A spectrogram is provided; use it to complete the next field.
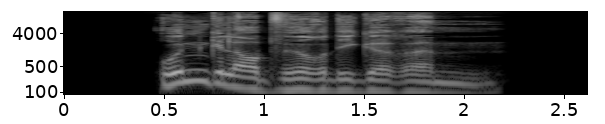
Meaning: strong dative masculine/neuter singular comparative degree of unglaubwürdig
- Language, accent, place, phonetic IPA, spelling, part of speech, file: German, Germany, Berlin, [ˈʊnɡlaʊ̯pˌvʏʁdɪɡəʁəm], unglaubwürdigerem, adjective, De-unglaubwürdigerem.ogg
